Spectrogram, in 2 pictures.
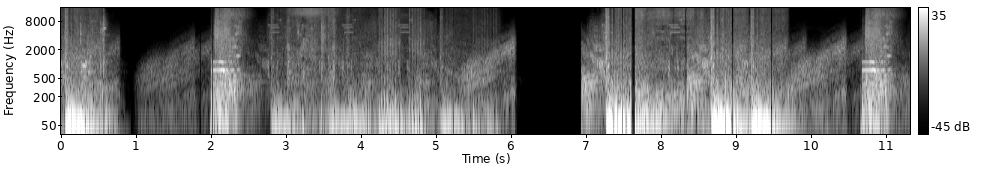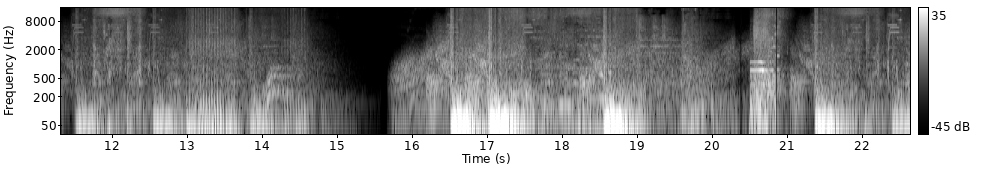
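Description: Electronic battle sound effects whoosh and crash in bursts.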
